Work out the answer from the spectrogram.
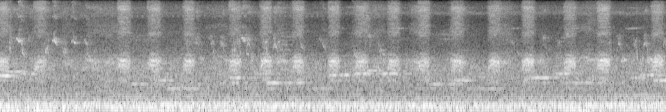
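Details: Crows cawing loudly, harsh calls repeated in quick bursts roughly every half second through the recording, over a steady low rumble of background noise.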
